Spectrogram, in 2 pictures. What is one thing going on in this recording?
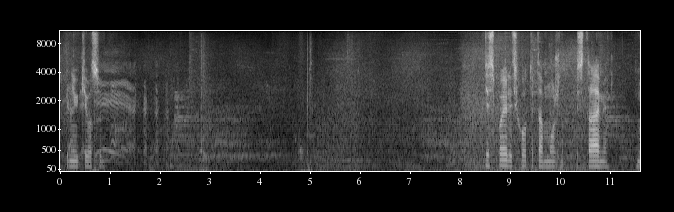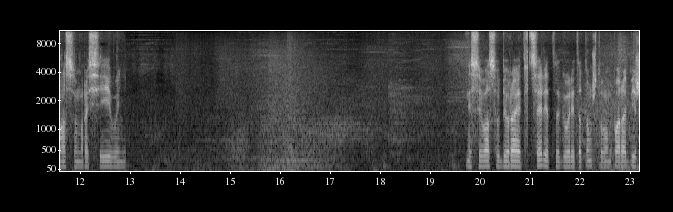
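Magic spells whoosh and crackle in a noisy battle.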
